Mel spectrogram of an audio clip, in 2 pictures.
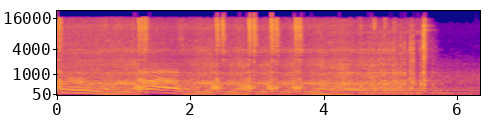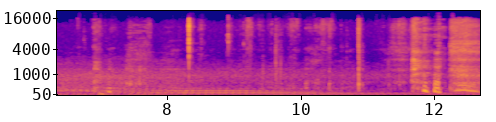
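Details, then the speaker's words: Rebuilt, renovated 1987 Husqvarna WR250 two-stroke on test ride: revs rise and sag unevenly with ragged stumbling pops, then it cuts out leaving faint ticking; misfire and stalling, owner suspects a fouled plug. "Something's wrong. This one also. It starts to misfire badly. I don't know if I fouled the plug somehow or something."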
